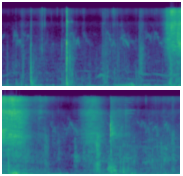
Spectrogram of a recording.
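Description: Bolt cutters snap through a steel bar with a sharp click.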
